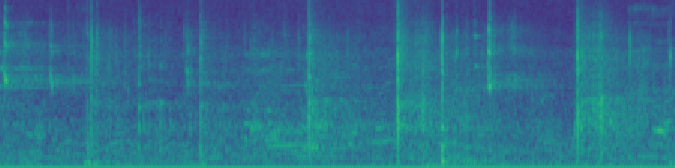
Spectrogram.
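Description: Badminton rackets striking the shuttlecock in a fast doubles rally, sharp hits coming about every half second and loudest in the second half, with short shoe squeaks on the court mat.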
